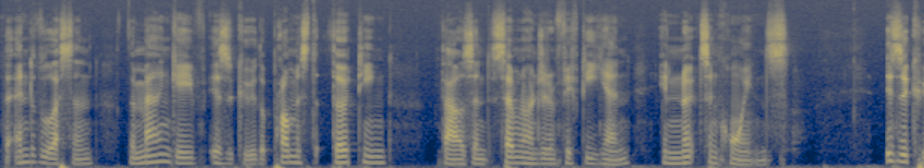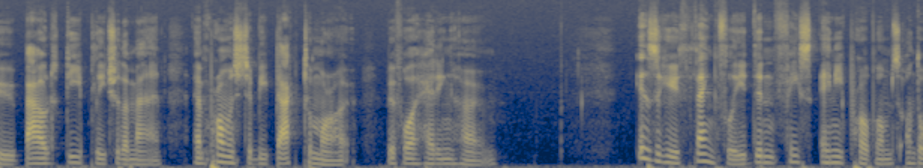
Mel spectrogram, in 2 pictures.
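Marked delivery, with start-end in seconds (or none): none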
